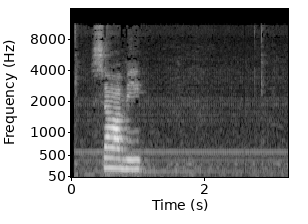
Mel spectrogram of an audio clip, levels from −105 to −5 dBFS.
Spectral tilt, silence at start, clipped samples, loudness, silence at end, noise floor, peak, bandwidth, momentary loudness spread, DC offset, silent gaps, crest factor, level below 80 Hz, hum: -4.5 dB/octave; 0.35 s; under 0.1%; -23 LUFS; 2.2 s; -57 dBFS; -8 dBFS; 11.5 kHz; 22 LU; under 0.1%; none; 22 dB; -70 dBFS; none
